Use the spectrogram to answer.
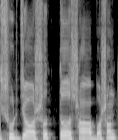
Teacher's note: স একটি দন্তশিষ ধ্বনি। এটি জীভের অগ্রভাগকে উপরের পাটির দাঁতের পিছনে রেখে শ্বাসবাহুকে ঘর্ষণ করে উচ্চারণ করা হয়।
